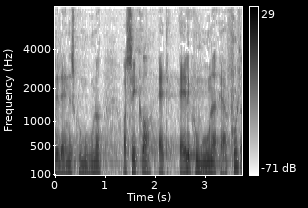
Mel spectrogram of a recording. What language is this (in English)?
Danish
